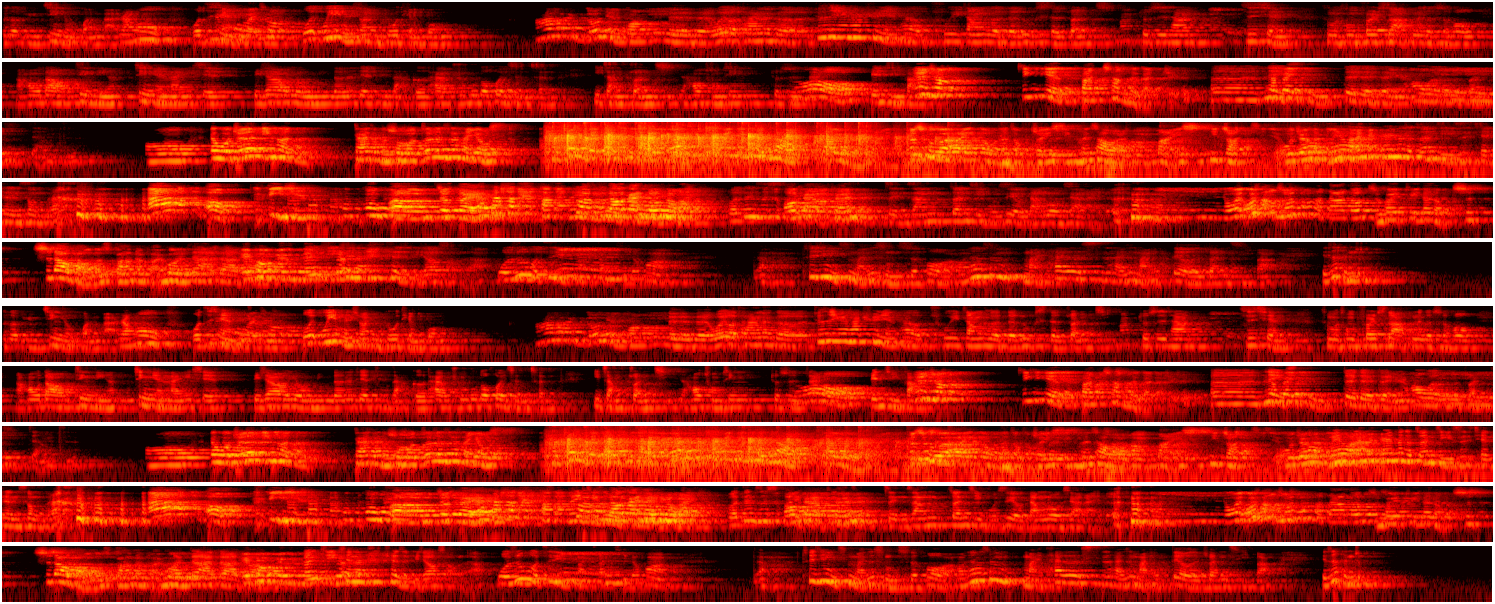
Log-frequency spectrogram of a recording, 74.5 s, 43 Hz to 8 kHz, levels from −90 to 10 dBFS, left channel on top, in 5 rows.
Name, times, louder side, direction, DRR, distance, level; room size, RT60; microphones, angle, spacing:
voice 1, 0.0-4.5 6.7-11.9 12.4-14.7 15.0-17.1 17.4-20.4 20.8-23.1 23.6-24.4 27.0-29.8 30.1-30.6 41.1-41.4 42.9-46.0 47.2-48.1 48.5-48.7 48.9-49.7 50.4-51.7 52.0-56.4 61.3-62.4 62.7-66.3 67.1-73.2, right 1 dB, 75° right, 4 dB, 3.8 m, -41 dB
voice 2, 2.1-2.9 5.3-6.8 22.8-23.4 24.0-24.5 25.1-26.6 27.7-27.9 28.8-29.9 31.2-31.6 31.9-32.9 33.3-34.8 35.3-41.1 41.4-43.6 46.2-46.9 47.2-47.8 48.3-51.6 52.5-53.3 56.6-59.4 60.0-61.7 62.0-63.4 65.2-65.8, left 2 dB, 35° left, -2 dB, 7.7 m, -33 dB
Applause, 35.2-42.3 42.6-43.3 43.7-43.8 44.1-44.6, left 6 dB, 55° left, 1.9 m, -31 dB
30.0 x 18.5 x 5.0 m, 0.99 s
head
